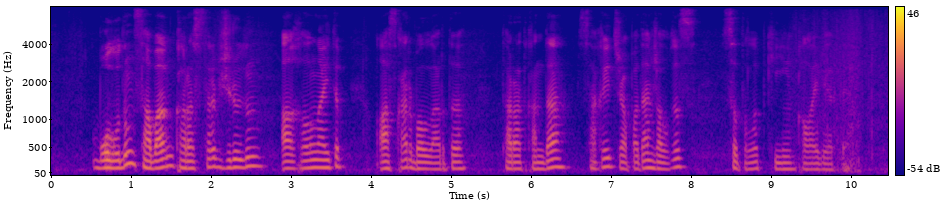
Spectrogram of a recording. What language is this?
Kazakh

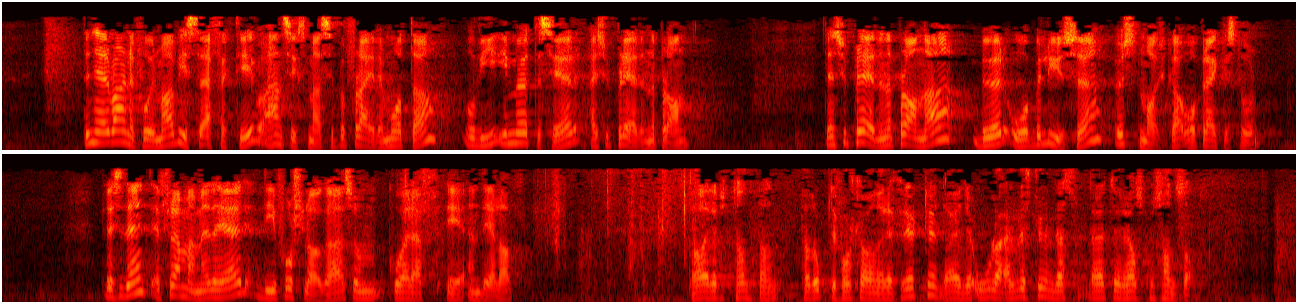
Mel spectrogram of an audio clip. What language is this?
Norwegian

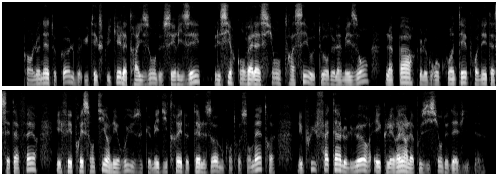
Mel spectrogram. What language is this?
French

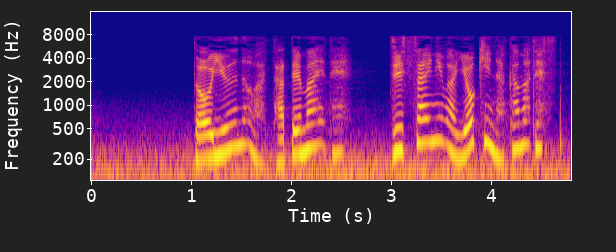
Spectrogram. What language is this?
Japanese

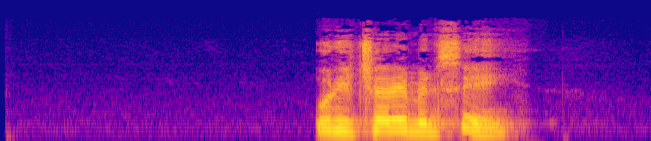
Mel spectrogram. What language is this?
Kabyle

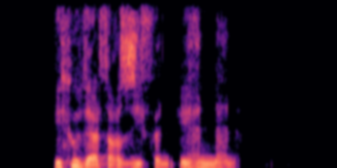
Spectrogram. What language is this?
Kabyle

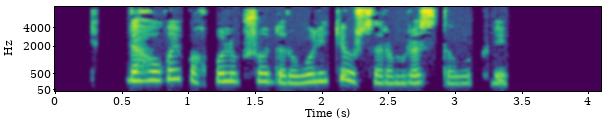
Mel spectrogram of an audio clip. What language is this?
Pashto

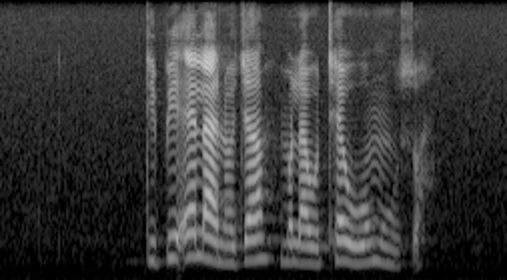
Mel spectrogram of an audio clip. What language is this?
Northern Sotho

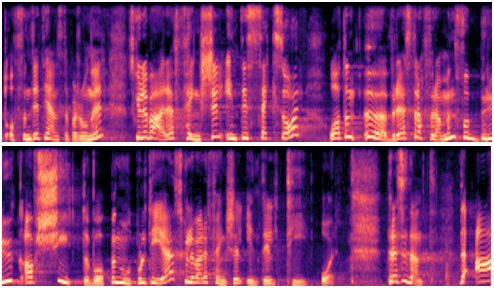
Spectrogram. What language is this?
Norwegian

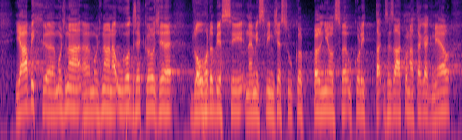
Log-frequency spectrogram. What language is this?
Czech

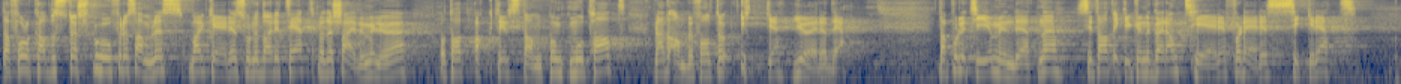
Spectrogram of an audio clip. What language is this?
Norwegian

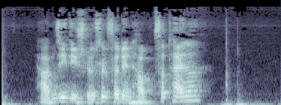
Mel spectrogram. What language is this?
German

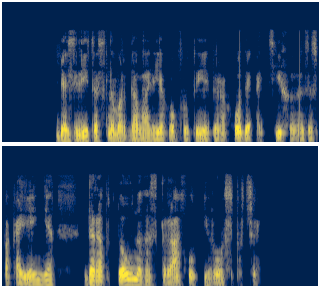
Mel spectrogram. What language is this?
Belarusian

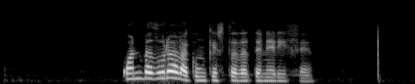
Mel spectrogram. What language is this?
Catalan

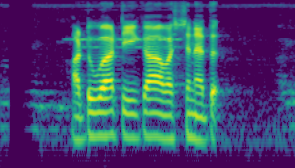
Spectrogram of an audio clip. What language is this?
Sinhala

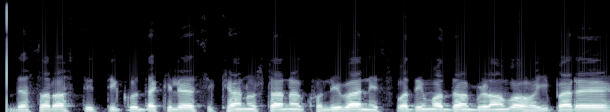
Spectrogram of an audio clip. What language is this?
Odia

